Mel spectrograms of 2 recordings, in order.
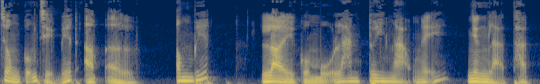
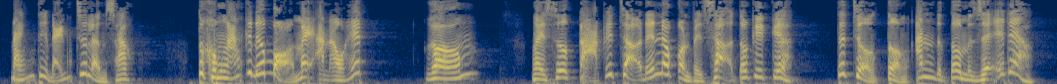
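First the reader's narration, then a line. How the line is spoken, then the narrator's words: Sneering. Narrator (Vietnamese): Mụ Lan cười khẩy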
